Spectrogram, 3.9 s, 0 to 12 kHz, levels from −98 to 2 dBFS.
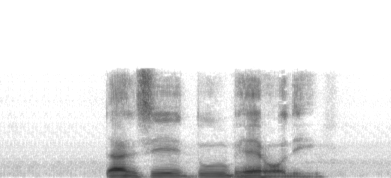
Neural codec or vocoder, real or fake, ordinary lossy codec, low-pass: codec, 16 kHz, 0.9 kbps, LongCat-Audio-Codec; fake; AAC, 48 kbps; 7.2 kHz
